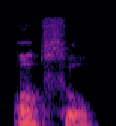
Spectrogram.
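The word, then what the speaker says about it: Ordsall: several of these and this is enough it's pronounced I think I'm right here odd Soul that's right yeah at the locals that's the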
